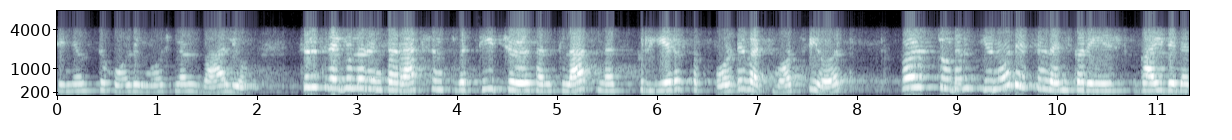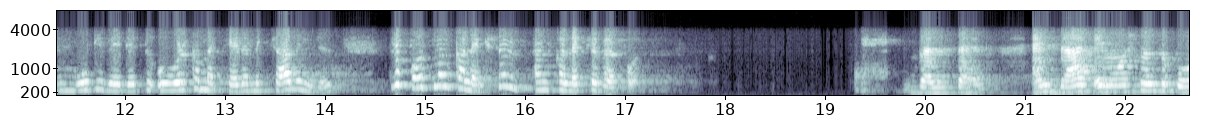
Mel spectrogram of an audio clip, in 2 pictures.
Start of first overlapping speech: none

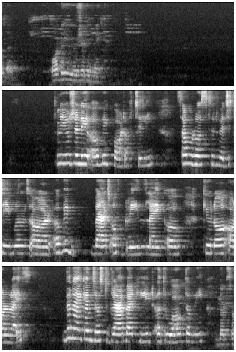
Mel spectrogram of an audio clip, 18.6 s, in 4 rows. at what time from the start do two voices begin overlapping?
none

